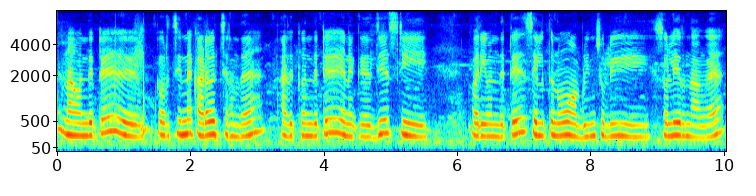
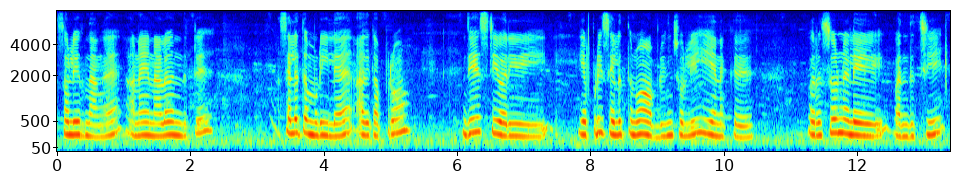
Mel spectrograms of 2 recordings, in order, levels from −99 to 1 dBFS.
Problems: background sounds at intervals, low volume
